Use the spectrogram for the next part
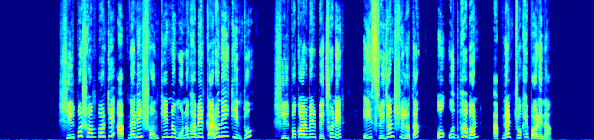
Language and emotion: Bengali, disgusted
